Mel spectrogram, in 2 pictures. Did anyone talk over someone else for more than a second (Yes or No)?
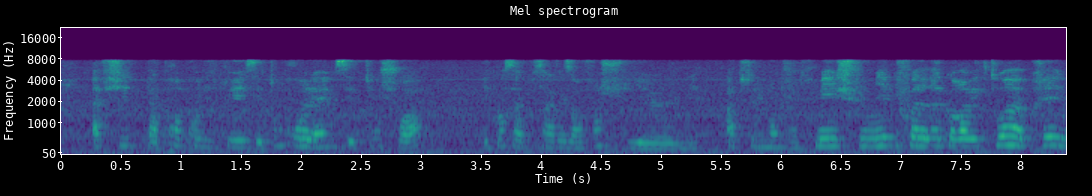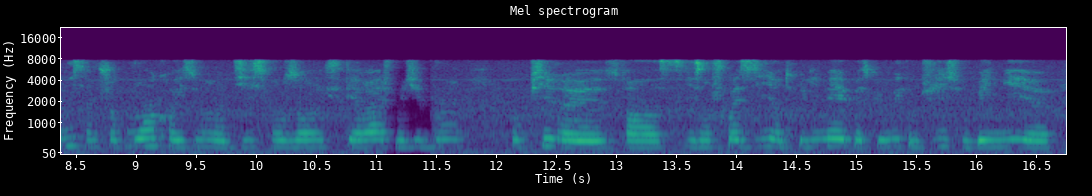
No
